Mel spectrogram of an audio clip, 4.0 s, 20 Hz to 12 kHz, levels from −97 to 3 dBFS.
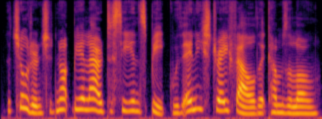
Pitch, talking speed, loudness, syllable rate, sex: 240 Hz, 255 wpm, -17 LUFS, 6.0 syllables/s, female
